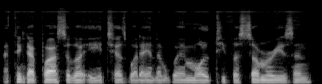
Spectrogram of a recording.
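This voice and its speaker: Guyanese guy w a lowish voice, chill rambly interview talk, keeps saying right?, dry close sound. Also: quick pace, no room sound. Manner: relaxed, rambling, frequent "right?" and "um". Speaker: music artist and producer. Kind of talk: casual interview answers.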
